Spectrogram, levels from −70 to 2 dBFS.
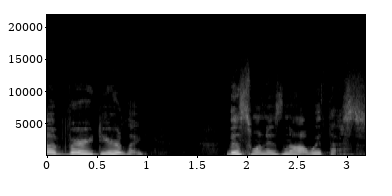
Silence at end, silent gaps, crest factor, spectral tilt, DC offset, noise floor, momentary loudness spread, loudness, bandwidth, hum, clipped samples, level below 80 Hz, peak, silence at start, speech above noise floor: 0 s; none; 16 dB; -5 dB/octave; under 0.1%; -64 dBFS; 9 LU; -28 LUFS; 14.5 kHz; none; under 0.1%; -74 dBFS; -12 dBFS; 0 s; 36 dB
